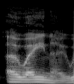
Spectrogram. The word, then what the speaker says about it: Oeno: So yeah, this is a sponsored episode with Oweno, which is spelt O-E-N-O, just to be clear.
